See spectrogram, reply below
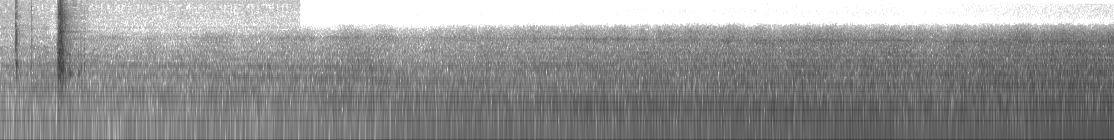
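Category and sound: vehicle, airplane flying overhead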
